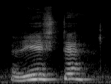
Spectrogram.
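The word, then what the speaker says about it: wrist: ठीक है, तो यहाँ पर R के पहले W आ रहा है तो क्या हो जाएगा, तो W साइलेंट, तो क्या हो जाएगा, रॉन्ग, राइट, रैप, रिस्ट, रेपर और रिंकल।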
